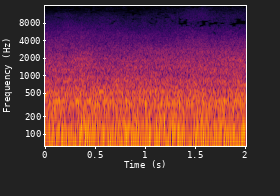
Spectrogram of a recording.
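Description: Steady wind rushing over the microphone, mixed with the wash of the sea along the side of a cruise ship under way, and a low hum underneath.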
